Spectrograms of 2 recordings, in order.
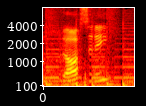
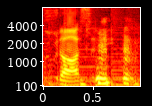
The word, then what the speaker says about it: Ludocity: the first place uh i believe it's pronounced uh ludocity uh kind of like hydrocity i almost said rubio city it's it's ludocity um they are the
